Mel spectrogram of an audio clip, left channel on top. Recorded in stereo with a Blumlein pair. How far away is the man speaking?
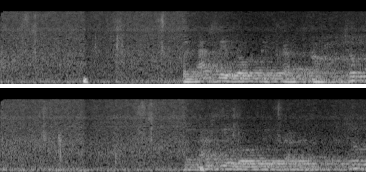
About 4.5 m.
